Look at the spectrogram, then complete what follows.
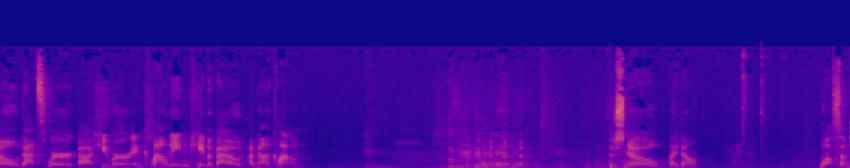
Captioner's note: laughter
